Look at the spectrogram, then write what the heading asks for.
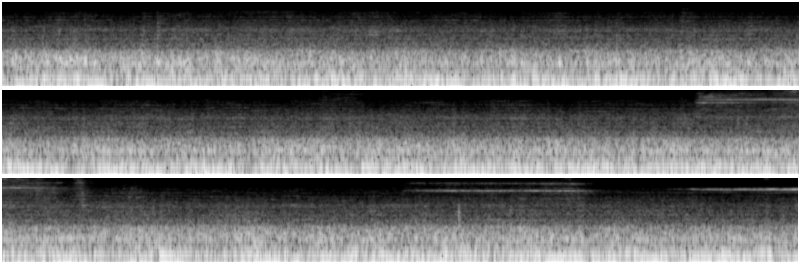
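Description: Norfolk Southern freight train rolling past, a steady heavy rumble of cars on the rails. High-pitched wheel squeal sets in a few times in the second half.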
